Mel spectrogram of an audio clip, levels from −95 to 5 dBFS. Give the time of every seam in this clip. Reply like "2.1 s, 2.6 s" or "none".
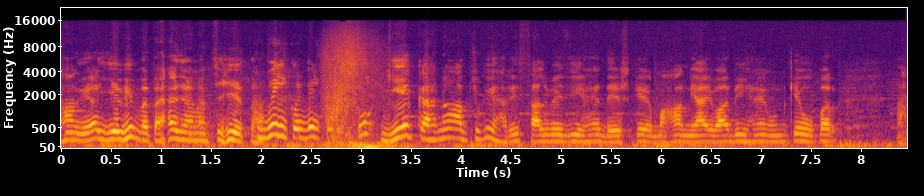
2.8 s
